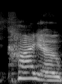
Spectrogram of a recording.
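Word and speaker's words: Kayo: But Lynette has an interesting name because her middle name is Japanese and it's Kyo, but it's spelled K A Y O, but you say it kyo.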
